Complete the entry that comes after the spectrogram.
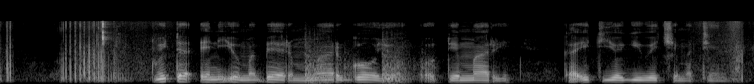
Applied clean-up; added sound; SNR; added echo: none; Explosion; 6 dB; none.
